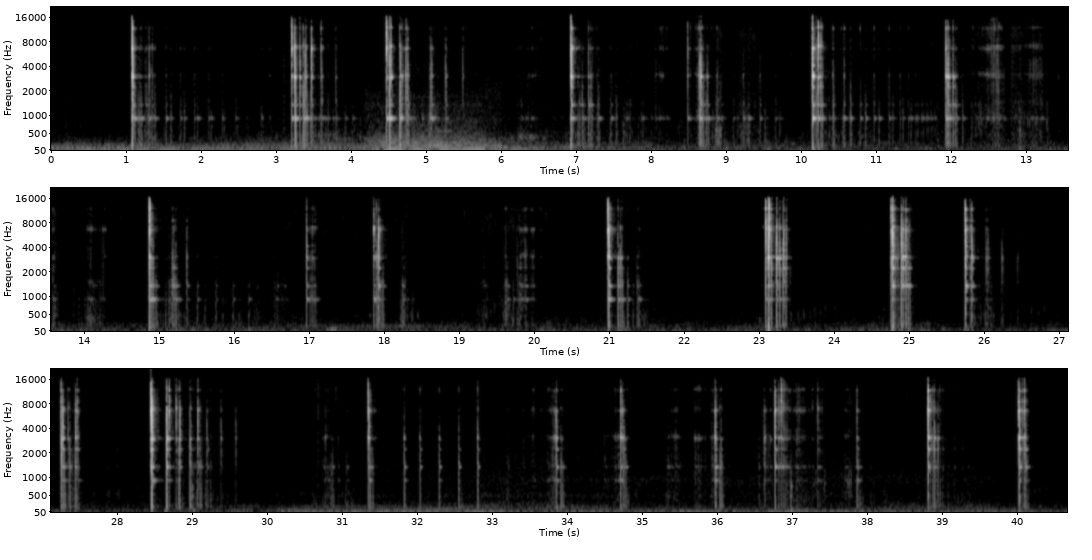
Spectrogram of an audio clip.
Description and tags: Smaller Horn dropped on Stone floor
Dropping a very small horn, a piece of an antler, on a stone floor.
Some car noises on the first few takes, sorry.
adpp, antler, dropped, floor, horn, stone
